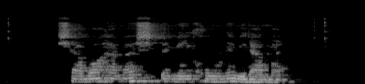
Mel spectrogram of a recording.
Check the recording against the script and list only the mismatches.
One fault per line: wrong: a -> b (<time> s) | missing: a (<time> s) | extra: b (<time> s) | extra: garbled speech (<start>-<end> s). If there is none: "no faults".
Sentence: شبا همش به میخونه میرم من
no faults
